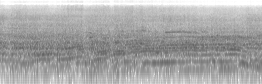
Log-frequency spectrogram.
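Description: Several demolition derby car engines running at once, their pitch rising and falling as they rev, with one engine holding a steady note for a couple of seconds midway.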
